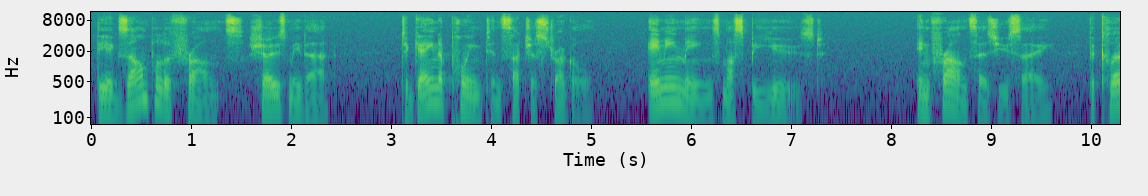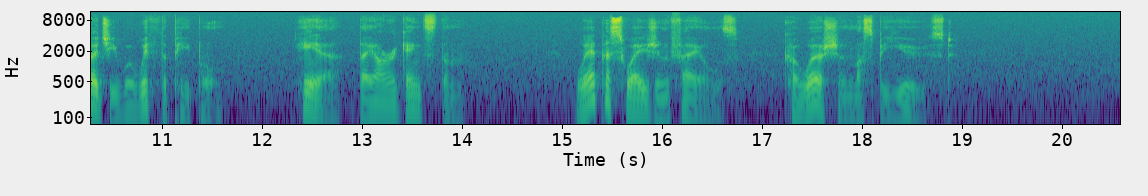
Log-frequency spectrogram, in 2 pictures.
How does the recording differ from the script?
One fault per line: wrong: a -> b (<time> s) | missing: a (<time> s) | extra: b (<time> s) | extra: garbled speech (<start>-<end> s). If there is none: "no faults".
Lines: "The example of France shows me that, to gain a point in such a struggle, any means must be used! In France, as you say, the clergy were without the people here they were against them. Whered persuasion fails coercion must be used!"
wrong: without -> with (10.7 s)
wrong: were -> are (13.1 s)
wrong: Whered -> Where (15.1 s)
